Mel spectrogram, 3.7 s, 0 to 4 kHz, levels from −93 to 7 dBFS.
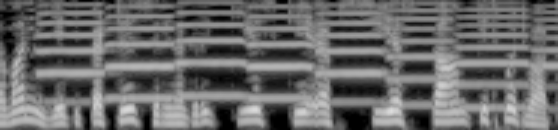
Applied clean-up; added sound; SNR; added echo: classical method Wiener filter.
